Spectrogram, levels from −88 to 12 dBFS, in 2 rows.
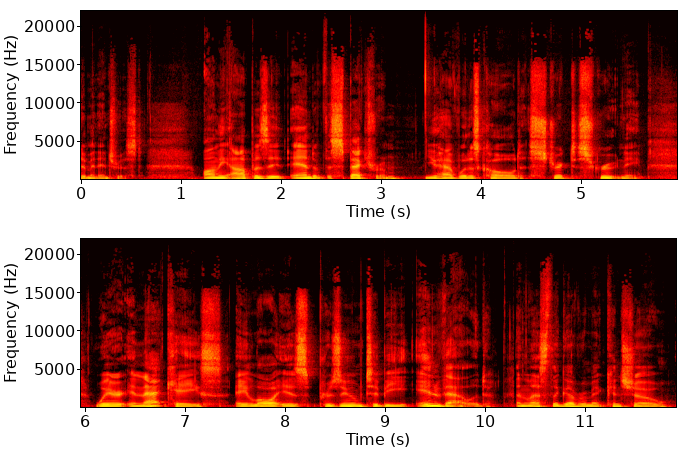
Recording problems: abrupt cut into speech; at the start

